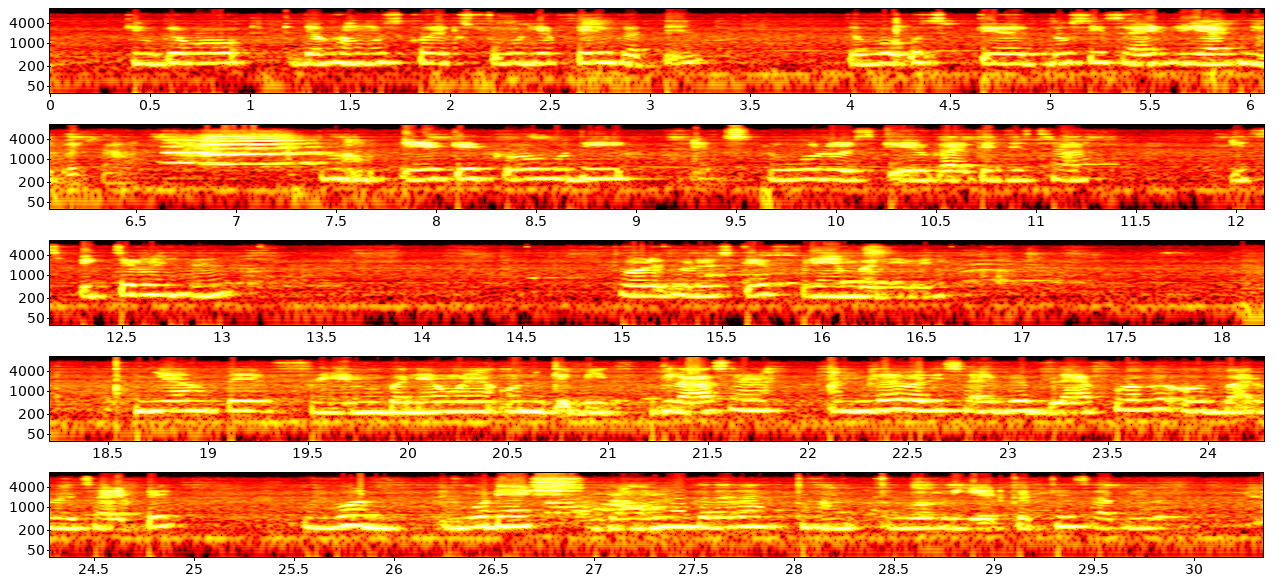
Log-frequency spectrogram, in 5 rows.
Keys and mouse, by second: 1.0 KP_8, 1.8 KP_2, 2.0 KP_2, 3.2 KP_8, 4.0 ctrl+KP_6, 4.2 ctrl+KP_6, 5.7 ctrl+KP_6, 6.0 ctrl+KP_6, 6.2 ctrl+KP_6, 7.2 KP_Add, 7.5 KP_Add, 13.1-14.4 middle drag, 15.3 middle click.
